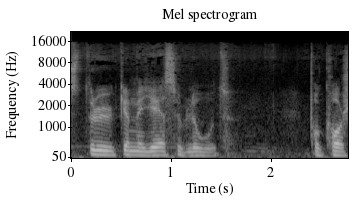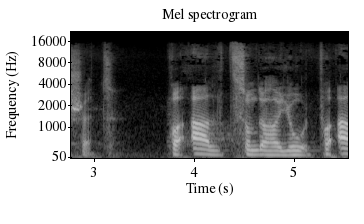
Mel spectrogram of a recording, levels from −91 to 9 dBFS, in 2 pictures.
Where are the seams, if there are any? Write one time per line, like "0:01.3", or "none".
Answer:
0:03.7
